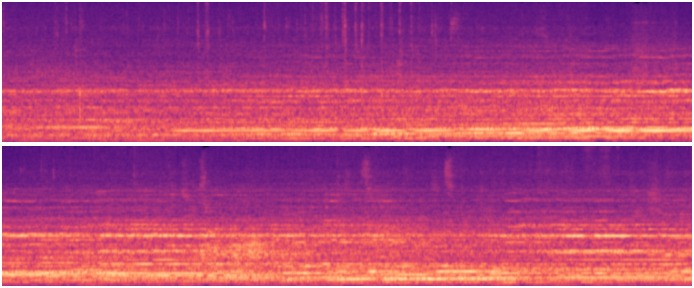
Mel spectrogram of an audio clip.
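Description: Western classical music from an outdoor sound-and-light show, recorded from an apartment window and played back in the room: sustained, steady tones that swell louder over the first few seconds.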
